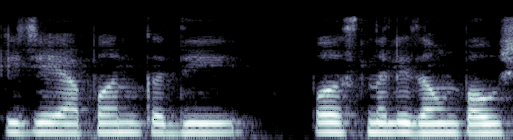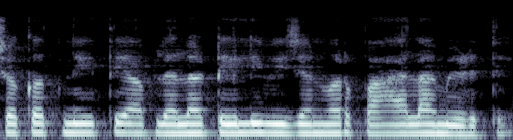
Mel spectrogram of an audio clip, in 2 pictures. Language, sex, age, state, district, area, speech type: Marathi, female, 45-60, Maharashtra, Akola, urban, spontaneous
